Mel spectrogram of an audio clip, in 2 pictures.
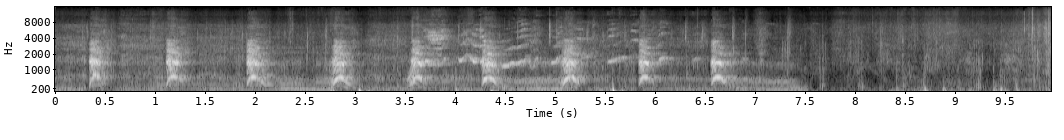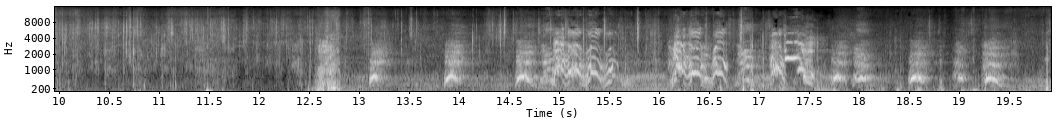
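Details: Dog barking in a fast, steady run of sharp barks for about seven seconds, a quieter pause with faint noise, then a denser, more excited burst of barking resuming for the last stretch.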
